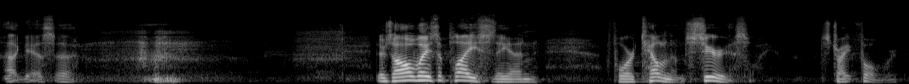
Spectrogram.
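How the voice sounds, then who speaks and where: A man's voice: a little high, vocal fry, sharp tone. An older man preaching a sermon, earnest and folksy, with a big voice. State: a bit hard of hearing. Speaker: pastor.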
